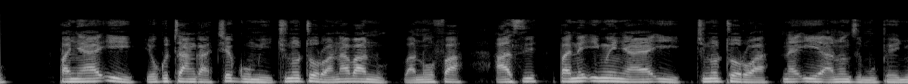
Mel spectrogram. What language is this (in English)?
Shona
